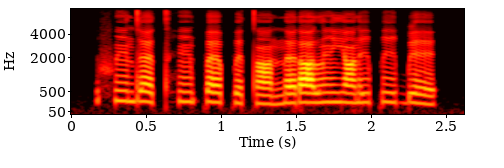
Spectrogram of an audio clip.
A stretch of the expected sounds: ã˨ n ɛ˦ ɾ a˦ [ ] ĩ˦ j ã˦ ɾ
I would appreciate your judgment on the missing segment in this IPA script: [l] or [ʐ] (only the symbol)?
l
